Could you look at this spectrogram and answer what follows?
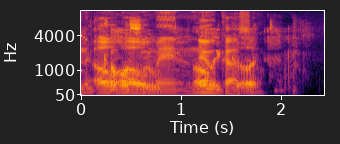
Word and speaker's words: Newcastle: It's N-U. Ain't no R in Newcastle. It's NOO, Newcastle.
